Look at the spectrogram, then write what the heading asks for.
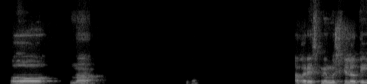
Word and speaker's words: ओम: चाहिए बिल्कुल स्टेबल अ ओम का उच्चारण अम अम अ ओ म अगर इसमें मुश्किल होती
